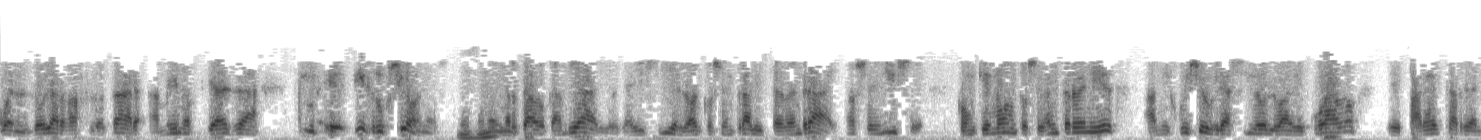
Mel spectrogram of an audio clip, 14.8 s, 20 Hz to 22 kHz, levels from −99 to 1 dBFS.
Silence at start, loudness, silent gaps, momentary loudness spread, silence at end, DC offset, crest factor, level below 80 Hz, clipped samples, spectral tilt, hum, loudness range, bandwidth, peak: 0 s; -31 LUFS; none; 10 LU; 0 s; under 0.1%; 16 dB; -60 dBFS; under 0.1%; -9 dB/octave; none; 2 LU; 5.4 kHz; -14 dBFS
